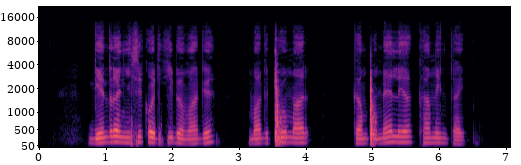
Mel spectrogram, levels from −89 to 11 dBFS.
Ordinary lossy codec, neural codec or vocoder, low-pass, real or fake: none; codec, 44.1 kHz, 3.4 kbps, Pupu-Codec; 14.4 kHz; fake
